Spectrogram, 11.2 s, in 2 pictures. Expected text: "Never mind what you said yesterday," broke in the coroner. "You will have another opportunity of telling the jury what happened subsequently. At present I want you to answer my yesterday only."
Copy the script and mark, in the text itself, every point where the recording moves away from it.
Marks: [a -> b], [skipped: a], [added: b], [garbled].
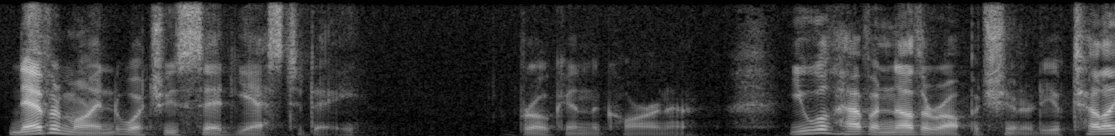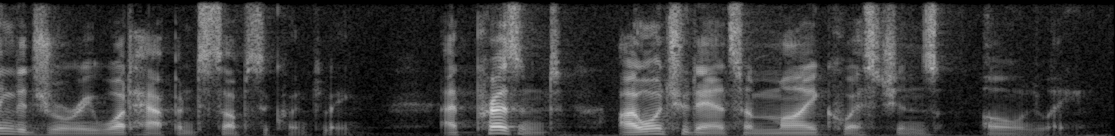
"Never mind what you said yesterday," broke in the coroner. "You will have another opportunity of telling the jury what happened subsequently. At present I want you to answer my [yesterday -> questions] only."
